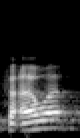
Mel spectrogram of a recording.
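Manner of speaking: فآوى said quickly with no long vowel; spoken فآوى without stretching the آ; shortened madd. Shown as a demonstration. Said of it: "ينفع أقول".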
